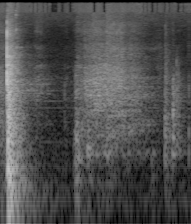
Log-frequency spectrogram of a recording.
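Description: A junk drawer in a workshop is pulled open, with a sharp thunk followed by a sliding rumble and a second short clatter of tools shifting inside, close and fairly quiet.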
